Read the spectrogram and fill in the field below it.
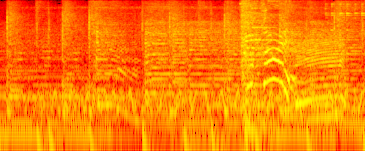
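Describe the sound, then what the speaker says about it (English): Cartoon cows moo in the PAW Patrol Rescue World video game, a few drawn-out lowing calls over a busy game music bed, with a brighter rising tone near the end. "Sky, let's find those cows for Farmer Al."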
